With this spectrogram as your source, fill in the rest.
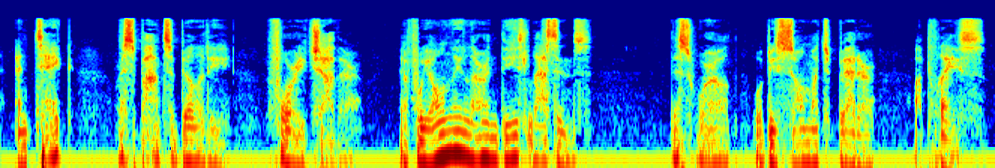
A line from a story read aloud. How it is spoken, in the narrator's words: Maury whispered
